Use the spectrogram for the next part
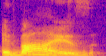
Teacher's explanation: Our verb is pronounced as a Z.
